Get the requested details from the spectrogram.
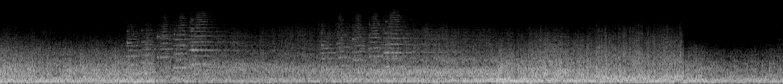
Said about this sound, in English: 6, 5, 4, 3, 2, 1, fire rocket.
